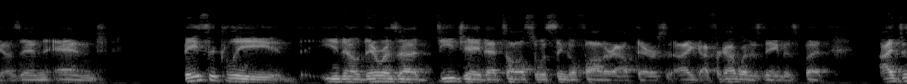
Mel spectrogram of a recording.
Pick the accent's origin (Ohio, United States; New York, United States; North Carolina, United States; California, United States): New York, United States; Long Island; I grew up right in on Long Island, right outside of Queens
